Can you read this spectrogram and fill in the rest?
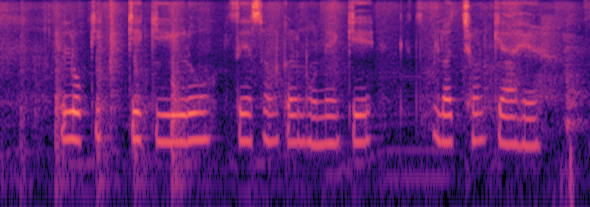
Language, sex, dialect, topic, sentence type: Hindi, female, Kanauji Braj Bhasha, agriculture, question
